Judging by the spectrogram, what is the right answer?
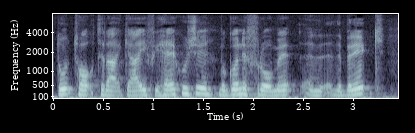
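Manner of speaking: ordinary talk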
